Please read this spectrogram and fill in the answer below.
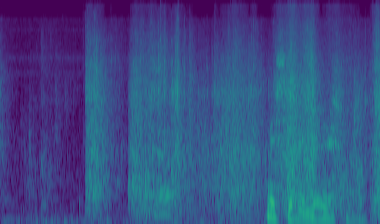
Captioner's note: papers rustling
